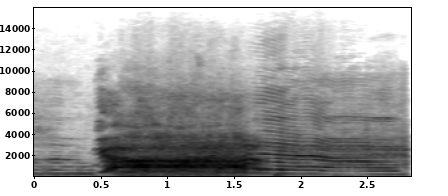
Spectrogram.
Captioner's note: Billy screams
